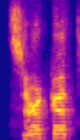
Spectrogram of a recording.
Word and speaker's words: circuit: Miren, para esa, cuando lo quiero pronunciar, circuit, ya no digo la U. No digo circuit, ¿verdad? No. Circuit. Circuit. Circuit. Y con K, ¿verdad? Más hacia la K.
